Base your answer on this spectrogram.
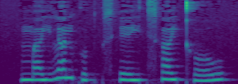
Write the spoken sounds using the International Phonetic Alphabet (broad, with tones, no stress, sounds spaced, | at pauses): m ɐ˧ j l ɐ˥ n k ʊ˨˥ k̚ t͡sʰ e˨ j t͡sʰ ɐ˧ j kʰ o˨˧ w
